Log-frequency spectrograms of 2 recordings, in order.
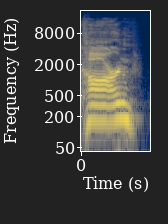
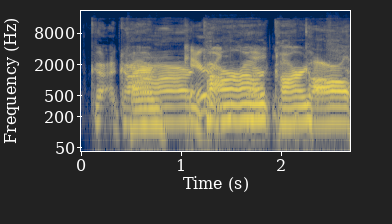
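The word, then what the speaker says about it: Cairn: They talk about Karn. That's how you say it. Karn.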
